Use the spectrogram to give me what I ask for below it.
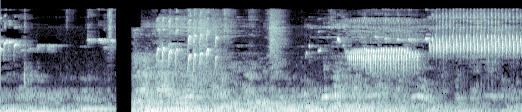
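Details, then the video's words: A young local canary, set out in the morning sun to make it sing louder, gives high, rapid chirps, then a steady whistled trill and a bright, rolling run, with people talking in the background. "RIWIKAN KENARI LOKAL DI PAGI HARI"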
